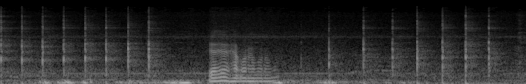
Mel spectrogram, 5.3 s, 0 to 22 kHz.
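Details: Quiet irregular sharp taps, two to three a second, with a brief voice: mallet tapping an elevator to free the labrum off bone in arthroscopic Bankart repair, 30-year-old male, left recurrent shoulder dislocation, 10–15 episodes, positive apprehension.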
